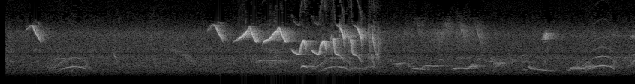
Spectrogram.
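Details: Sayaca tanager song: a dense burst of high, squeaky, rapidly twittering notes in the middle, with scattered thin chirps before and after against a steady hiss.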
